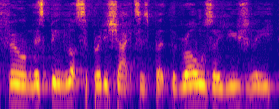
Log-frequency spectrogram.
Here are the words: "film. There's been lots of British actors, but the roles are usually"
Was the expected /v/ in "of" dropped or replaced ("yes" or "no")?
no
